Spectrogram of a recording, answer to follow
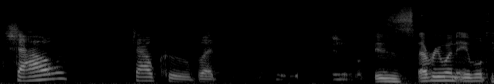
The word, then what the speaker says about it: Shauku: It's Shauku. Shau as in like shower. Ooh, as in like, ooh, oh wow. And then ku, like we're ku.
